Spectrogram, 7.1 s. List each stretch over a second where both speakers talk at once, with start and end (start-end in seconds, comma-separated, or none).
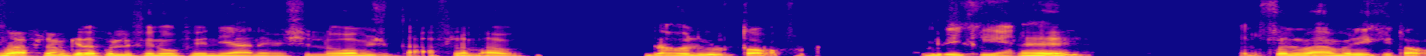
none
